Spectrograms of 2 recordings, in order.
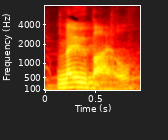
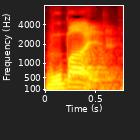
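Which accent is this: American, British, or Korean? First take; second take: British; Korean. First: It is said with British pronunciation. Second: It is said with Korean pronunciation. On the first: "British pronunciation" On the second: "Korean pronunciation"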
